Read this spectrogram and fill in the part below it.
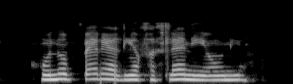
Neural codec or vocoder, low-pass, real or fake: codec, 16 kHz, 6 kbps, DAC; 7.2 kHz; fake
